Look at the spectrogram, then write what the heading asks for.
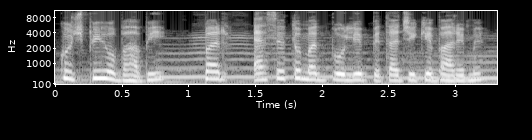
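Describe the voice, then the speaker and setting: A woman voicing a gentle, trusting village sister-in-law in a moral story, polite and concerned. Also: high voice, moderate pace, music in the background, natural voice. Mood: worried.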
